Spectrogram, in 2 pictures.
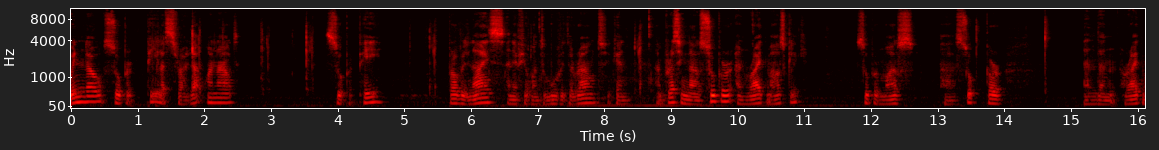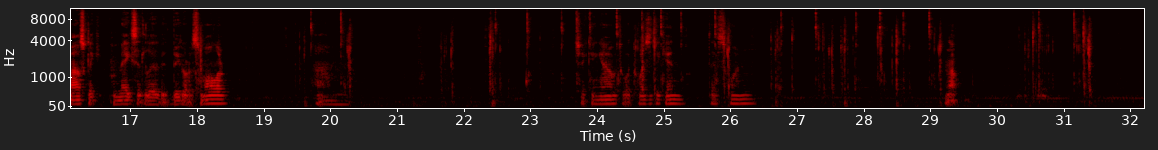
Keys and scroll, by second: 1.8 super+p.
